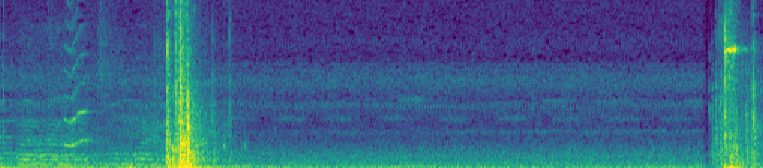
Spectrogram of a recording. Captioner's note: door slamming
